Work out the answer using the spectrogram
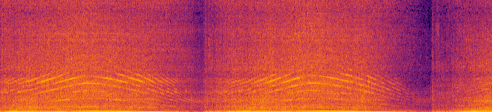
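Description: Engine swings up and down through repeated revs with a steady hiss riding over it; a large vacuum leak on the intake.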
